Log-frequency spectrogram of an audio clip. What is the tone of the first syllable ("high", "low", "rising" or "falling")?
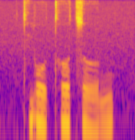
low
